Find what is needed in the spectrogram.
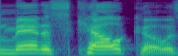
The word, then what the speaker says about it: Maniscalco: I have 2 tickets to see Sebastian Maniscalco.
